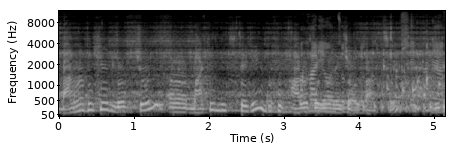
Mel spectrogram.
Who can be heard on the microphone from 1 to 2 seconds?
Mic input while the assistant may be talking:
echo only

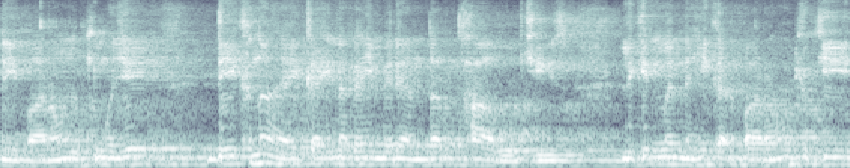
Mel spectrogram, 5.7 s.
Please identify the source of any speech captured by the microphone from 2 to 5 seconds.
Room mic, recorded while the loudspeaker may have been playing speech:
echo only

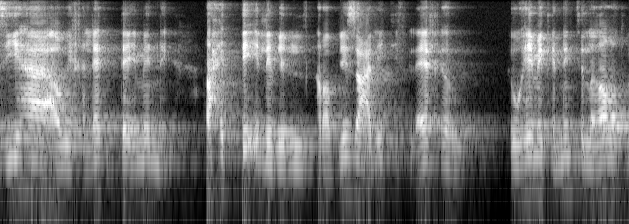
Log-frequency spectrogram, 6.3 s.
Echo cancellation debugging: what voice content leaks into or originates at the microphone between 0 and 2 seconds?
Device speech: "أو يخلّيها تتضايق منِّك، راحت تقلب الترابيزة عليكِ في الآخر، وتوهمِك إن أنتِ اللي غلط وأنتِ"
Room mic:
echo only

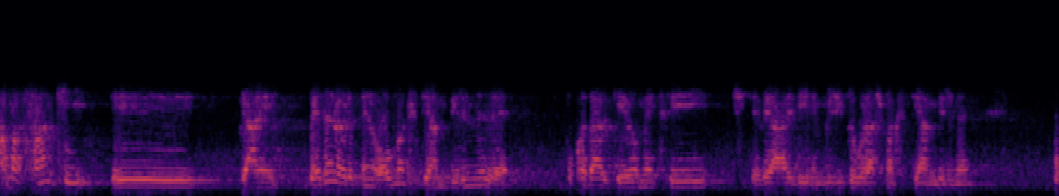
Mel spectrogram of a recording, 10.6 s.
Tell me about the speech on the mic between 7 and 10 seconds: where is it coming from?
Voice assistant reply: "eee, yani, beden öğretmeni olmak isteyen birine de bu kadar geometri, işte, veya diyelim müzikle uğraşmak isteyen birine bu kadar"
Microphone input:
echo only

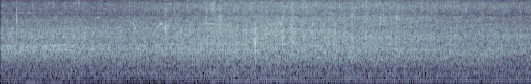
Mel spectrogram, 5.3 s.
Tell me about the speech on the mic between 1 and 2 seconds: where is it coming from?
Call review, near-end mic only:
neither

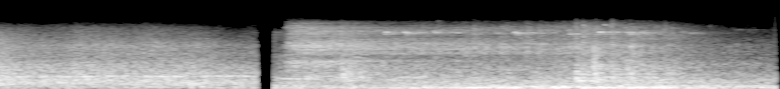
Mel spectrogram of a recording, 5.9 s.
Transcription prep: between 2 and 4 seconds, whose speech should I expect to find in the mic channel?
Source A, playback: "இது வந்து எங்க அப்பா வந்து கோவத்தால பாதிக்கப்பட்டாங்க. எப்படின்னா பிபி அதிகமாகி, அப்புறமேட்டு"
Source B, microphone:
neither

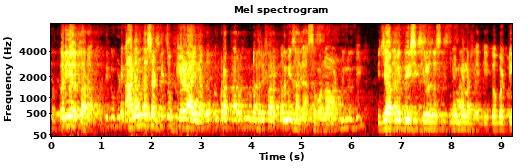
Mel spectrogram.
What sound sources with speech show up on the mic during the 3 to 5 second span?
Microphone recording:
both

